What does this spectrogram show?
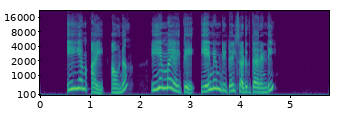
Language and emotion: Telugu, neutral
